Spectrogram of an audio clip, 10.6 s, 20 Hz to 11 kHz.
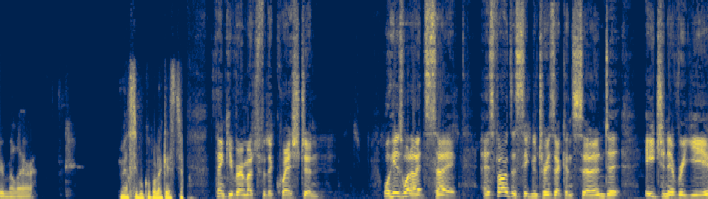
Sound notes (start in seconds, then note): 7.3 speaking French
